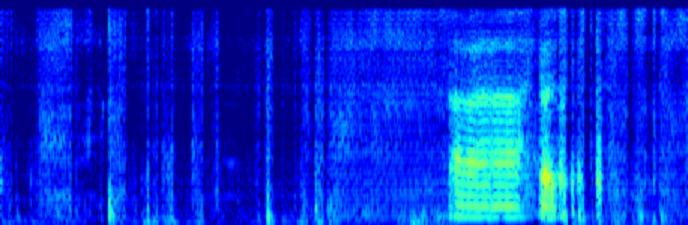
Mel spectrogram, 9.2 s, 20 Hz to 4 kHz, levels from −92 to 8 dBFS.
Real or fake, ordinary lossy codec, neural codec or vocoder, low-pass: fake; none; codec, 24 kHz, 0.9 kbps, DualCodec; 3.6 kHz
